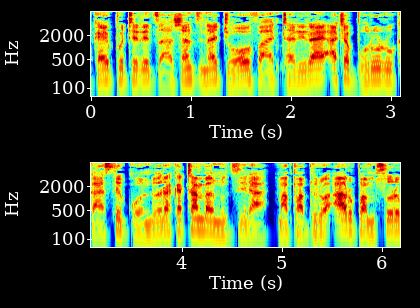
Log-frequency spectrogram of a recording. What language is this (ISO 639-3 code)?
sna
